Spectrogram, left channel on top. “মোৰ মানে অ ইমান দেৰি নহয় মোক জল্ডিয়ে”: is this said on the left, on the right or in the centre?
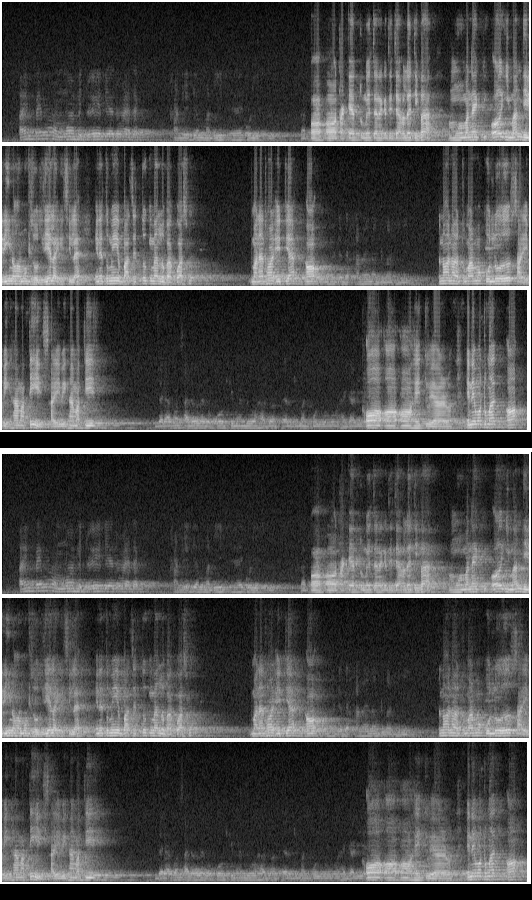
Left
